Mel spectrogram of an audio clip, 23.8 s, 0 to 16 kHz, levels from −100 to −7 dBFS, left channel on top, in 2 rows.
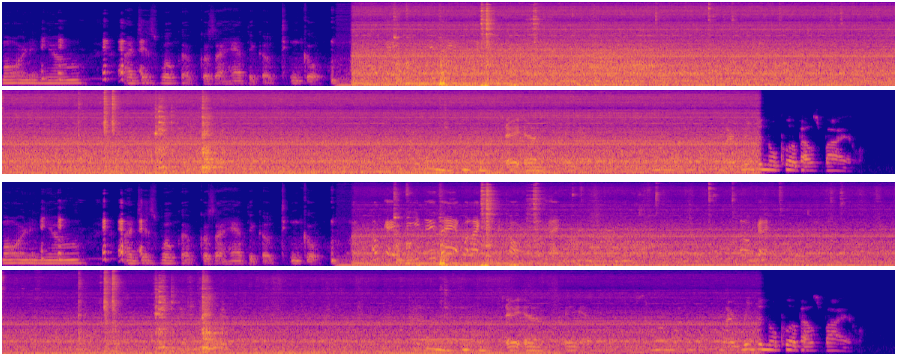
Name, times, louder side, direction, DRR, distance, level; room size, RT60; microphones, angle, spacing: voice 1, 0.0-1.4 1.6-5.0 5.7-5.8 7.3-11.6 12.4-16.7 19.4-19.5, right 2 dB, 30° right, 1.1 m, -47 dB
sound 1, 4.4-19.3, left 1 dB, 15° left, 1.4 m, -36 dB
sound 2, 4.6-22.0, left 7 dB, 85° left, 0.3 m, -34 dB
voice 2, 4.9-7.4 9.8-10.2 17.3-18.2, right 5 dB, 60° right, 0.4 m, -39 dB
voice 3, 17.3-20.1 20.4-23.4, left 1 dB, 35° left, 0.6 m, -37 dB
5.0 x 2.1 x 3.9 m
head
